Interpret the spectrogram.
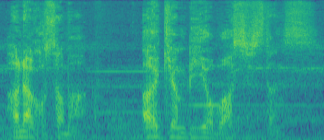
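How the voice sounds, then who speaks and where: A very gravelly, stern bodyguard. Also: male voice, medium pitch, fairly quick, music in the background. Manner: grave, terse. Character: grave, honour-bound Japanese corporate bodyguard, stern and loyal. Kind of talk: video game voice acting.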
